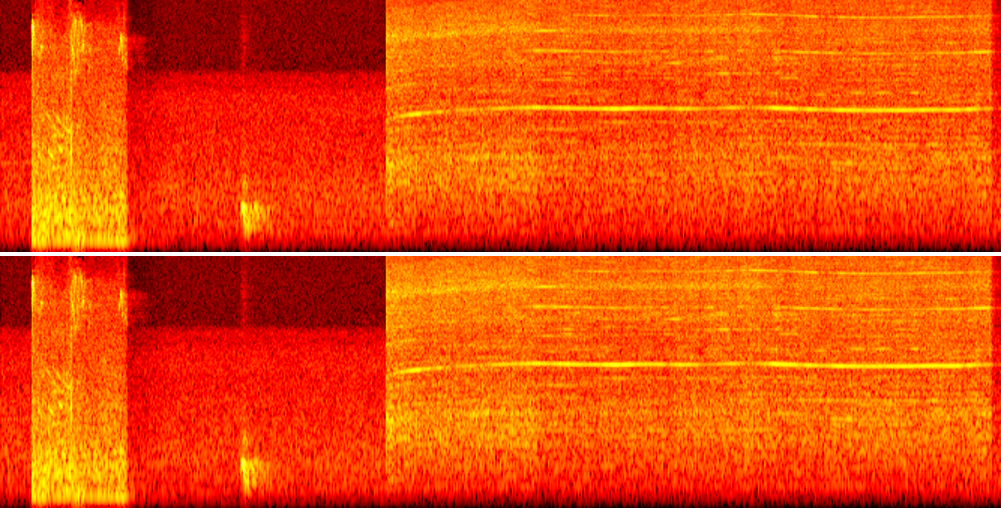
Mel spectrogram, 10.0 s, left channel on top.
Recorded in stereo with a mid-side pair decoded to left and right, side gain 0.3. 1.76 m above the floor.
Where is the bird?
10° left, 0.7 m.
